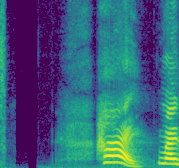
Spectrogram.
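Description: A woman calls out loudly and cheerfully nearby.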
